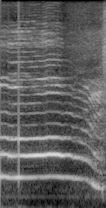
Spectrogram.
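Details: Pet Husky, a female, greeting fans on Valentine's Day with a 'talking' vocalization: one sustained, clear, moaning tone held steady for over a second, then sliding down in pitch at the end, over a soft constant background hum.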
